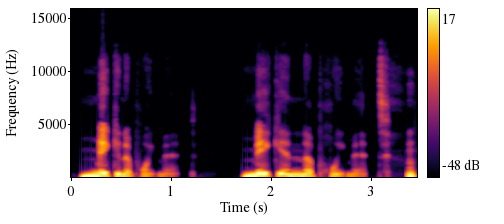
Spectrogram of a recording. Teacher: The stress is on the second syllable of appointment.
